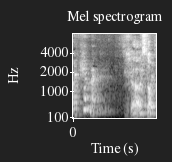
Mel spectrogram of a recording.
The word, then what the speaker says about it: khimar: The word she was trying to actually pronounce was Khimar. khimar. Okay, so khimar is the way to say the word.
